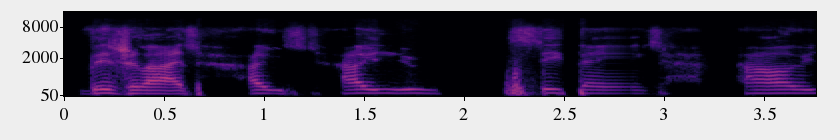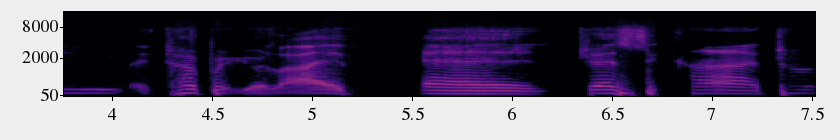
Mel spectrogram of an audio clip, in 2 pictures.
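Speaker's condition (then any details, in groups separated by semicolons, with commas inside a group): Cerebral palsy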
